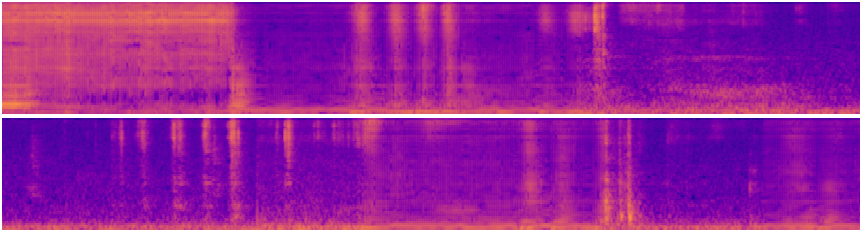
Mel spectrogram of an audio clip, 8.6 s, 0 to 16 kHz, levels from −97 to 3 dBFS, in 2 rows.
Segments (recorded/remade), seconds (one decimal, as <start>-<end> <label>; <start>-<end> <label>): 0.0-2.9 remade; 2.9-6.1 recorded; 6.1-7.3 remade; 7.3-8.1 recorded; 8.1-8.6 remade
